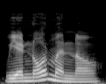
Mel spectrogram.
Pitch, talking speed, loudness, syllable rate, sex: 155 Hz, 225 wpm, -14 LUFS, 6.2 syllables/s, male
